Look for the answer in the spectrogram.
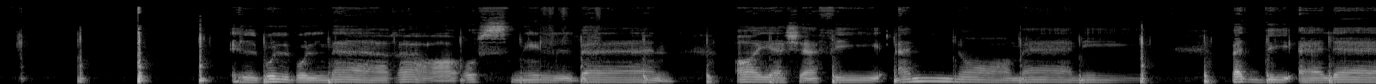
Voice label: diction bars; Songs of the East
